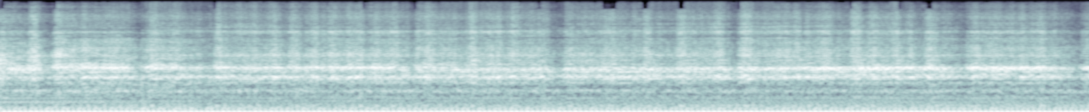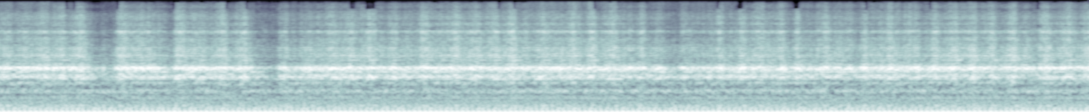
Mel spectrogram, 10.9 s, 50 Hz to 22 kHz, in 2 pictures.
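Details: 2021 Ford F150 PowerBoost remote cold start at -16°C: loud constant gritty whirr with high edge over steady idle, after a click; happens only below about -11°C, quiets after ~10 minutes; owner suspects something pumping, relay suspected, not confirmed.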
